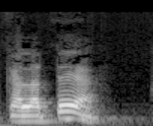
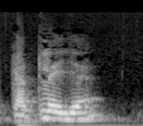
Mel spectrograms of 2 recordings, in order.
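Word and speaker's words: Cattleya: calatea, y yo, sí, porque se pronuncia mal, catleya. Ya me he encontrado varias catleyas niñas, es un apellido inglés de catle, que le dedicaron el género.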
